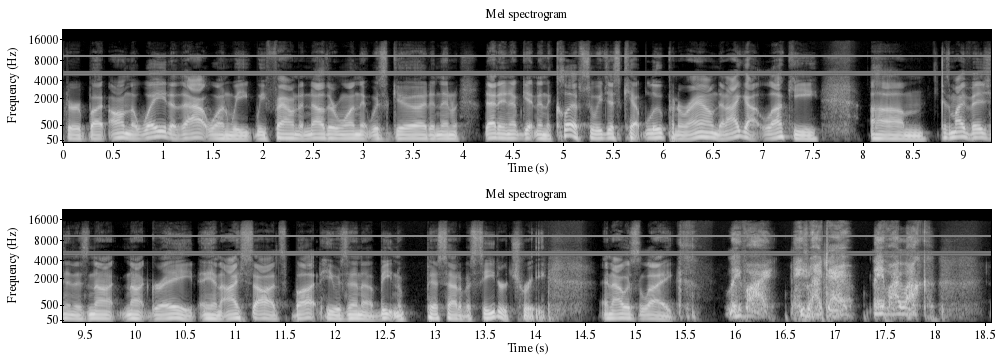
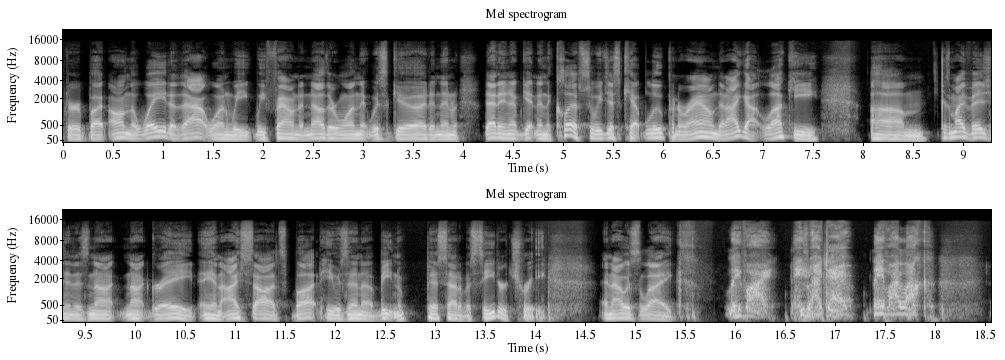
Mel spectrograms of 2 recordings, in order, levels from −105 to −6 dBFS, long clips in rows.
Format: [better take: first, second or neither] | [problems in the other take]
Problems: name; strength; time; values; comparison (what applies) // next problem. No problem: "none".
second | high-pitched whine; noticeable; throughout; 9.5 kHz, 15 dB below the speech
